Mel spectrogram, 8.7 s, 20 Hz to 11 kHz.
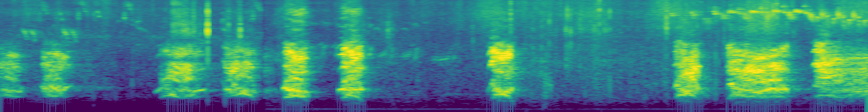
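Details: Hunting Dachshunds giving tongue during a driven fox hunt in Victoria on 23 October 2022. Harsh, noisy barks come in irregular clusters and grow denser and more overlapping toward the end. A faint steady low hum runs beneath.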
